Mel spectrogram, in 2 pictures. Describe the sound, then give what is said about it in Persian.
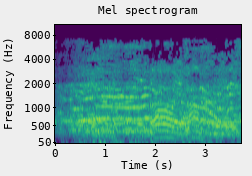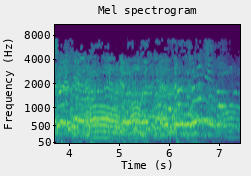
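Many relatives wail and cry together in a continuous, overlapping chorus of rising and falling pitched laments, loud and unbroken throughout, behind the coffin of Tajik labor migrant Shahin Muhibov at his funeral in his hometown of Panjakent on a Sunday. “ناله و فغان پیوندان شاهین موهیبوف یک مهاجر کاری را از پی تابوت او می شنیدید که روز یکشنبه گذشته در زادگاه شهر پنجکن به خاک سپاریده شد.”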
